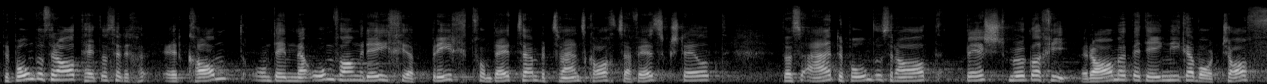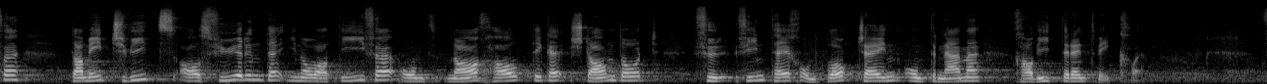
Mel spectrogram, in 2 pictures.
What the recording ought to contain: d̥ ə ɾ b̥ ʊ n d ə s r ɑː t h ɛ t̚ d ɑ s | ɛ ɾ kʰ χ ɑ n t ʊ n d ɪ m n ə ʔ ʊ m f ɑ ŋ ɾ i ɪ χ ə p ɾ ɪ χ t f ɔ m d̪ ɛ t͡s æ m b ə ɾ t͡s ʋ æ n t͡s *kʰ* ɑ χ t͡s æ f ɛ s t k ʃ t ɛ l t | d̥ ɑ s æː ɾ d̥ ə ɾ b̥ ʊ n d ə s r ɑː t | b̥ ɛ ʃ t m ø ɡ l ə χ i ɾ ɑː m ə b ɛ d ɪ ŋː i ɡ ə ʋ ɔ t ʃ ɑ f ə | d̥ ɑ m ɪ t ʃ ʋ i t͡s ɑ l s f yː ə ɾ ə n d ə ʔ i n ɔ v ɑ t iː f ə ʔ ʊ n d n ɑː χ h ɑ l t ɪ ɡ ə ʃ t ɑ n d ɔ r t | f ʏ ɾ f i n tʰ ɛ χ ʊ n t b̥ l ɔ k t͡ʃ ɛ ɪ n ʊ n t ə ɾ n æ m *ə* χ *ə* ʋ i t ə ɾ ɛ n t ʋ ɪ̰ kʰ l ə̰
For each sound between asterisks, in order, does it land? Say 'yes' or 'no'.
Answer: no, yes, no

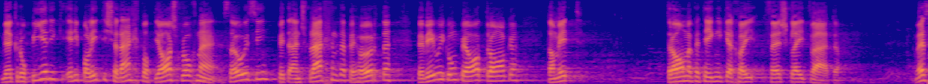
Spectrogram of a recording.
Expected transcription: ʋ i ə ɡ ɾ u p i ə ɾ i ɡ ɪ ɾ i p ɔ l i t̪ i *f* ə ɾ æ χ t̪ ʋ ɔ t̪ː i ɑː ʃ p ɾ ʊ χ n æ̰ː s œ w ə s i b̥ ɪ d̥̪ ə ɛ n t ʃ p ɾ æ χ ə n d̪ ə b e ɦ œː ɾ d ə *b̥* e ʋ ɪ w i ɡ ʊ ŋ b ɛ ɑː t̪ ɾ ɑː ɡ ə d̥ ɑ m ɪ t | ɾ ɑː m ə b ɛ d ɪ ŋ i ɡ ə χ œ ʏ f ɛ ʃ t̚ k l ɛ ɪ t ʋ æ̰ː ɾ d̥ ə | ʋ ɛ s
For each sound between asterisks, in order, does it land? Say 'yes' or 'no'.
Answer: no, yes

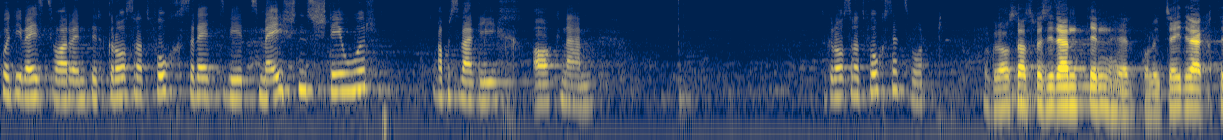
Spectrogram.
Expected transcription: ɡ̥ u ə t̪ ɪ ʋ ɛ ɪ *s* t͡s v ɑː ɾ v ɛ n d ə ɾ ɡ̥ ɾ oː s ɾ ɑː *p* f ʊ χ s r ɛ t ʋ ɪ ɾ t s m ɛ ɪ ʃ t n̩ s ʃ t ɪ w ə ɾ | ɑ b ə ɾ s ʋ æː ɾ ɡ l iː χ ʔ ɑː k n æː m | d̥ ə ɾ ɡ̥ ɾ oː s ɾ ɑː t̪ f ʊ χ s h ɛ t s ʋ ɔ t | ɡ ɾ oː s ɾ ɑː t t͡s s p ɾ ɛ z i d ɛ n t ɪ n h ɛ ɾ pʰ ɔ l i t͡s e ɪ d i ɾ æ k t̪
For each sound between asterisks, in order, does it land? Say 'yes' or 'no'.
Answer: yes, no

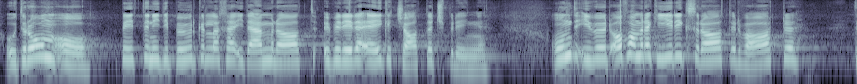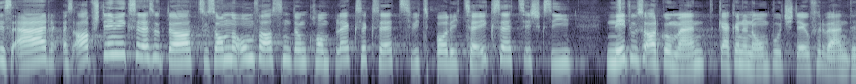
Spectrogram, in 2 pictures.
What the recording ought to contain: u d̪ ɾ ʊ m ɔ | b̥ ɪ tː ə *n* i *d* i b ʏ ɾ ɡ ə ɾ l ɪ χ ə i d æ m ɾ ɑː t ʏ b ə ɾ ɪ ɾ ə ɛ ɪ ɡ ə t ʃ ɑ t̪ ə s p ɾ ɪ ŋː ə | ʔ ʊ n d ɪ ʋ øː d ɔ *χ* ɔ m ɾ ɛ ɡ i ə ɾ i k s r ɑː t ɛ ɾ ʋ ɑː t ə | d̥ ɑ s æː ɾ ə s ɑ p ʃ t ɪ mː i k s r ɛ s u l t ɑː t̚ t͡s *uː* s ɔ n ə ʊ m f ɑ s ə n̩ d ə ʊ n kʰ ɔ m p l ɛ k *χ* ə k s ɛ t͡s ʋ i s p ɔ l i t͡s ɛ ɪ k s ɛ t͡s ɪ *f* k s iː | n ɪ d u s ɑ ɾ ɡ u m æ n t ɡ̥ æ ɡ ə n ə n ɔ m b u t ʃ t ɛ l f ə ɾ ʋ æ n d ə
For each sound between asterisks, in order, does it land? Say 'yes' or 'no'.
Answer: yes, yes, no, no, no, no

